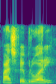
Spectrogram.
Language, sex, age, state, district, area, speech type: Gujarati, female, 30-45, Gujarat, Surat, urban, spontaneous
